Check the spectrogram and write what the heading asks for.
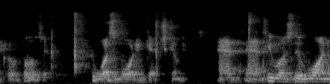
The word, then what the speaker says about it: Kecskemét: That's how he pronounced it. It's Kecskemét. And then Ira said, Kecskemét with pure Hungarian accent.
